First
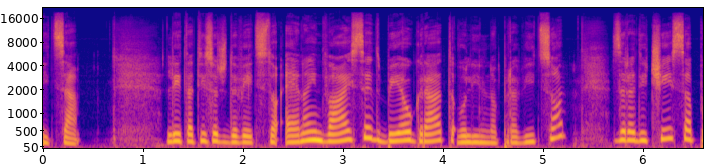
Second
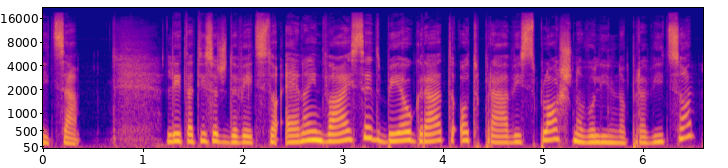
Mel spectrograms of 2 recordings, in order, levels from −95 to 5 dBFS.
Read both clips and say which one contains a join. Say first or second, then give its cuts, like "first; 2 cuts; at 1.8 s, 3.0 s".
first; 1 cut; at 4.1 s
